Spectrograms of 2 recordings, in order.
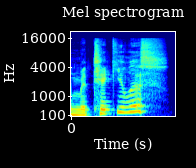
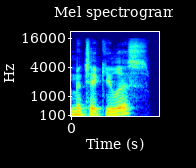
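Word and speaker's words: Metaculus: and it's a website that Max built called meticulous I think that's how you pronounce it but it's spelled like metaculous m-e-t-a-c-u-l-u-s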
